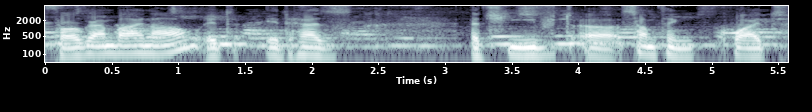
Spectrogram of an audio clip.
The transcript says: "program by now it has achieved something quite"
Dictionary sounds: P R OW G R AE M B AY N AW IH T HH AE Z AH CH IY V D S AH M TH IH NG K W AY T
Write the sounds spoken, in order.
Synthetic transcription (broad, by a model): P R OW G R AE M B AY N AW IH T HH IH Z AH CH IY V D S AH M TH IH NG K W AY T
